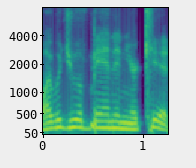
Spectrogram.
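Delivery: low, scornful, indignant scolding voice. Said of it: "I know you're saying".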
